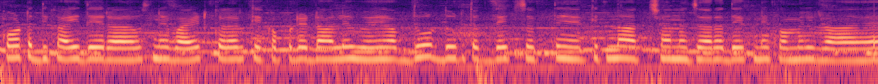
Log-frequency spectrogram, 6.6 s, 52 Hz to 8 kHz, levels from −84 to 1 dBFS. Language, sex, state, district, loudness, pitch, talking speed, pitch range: Hindi, female, Haryana, Charkhi Dadri, -15 LUFS, 235 Hz, 255 wpm, 225-240 Hz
